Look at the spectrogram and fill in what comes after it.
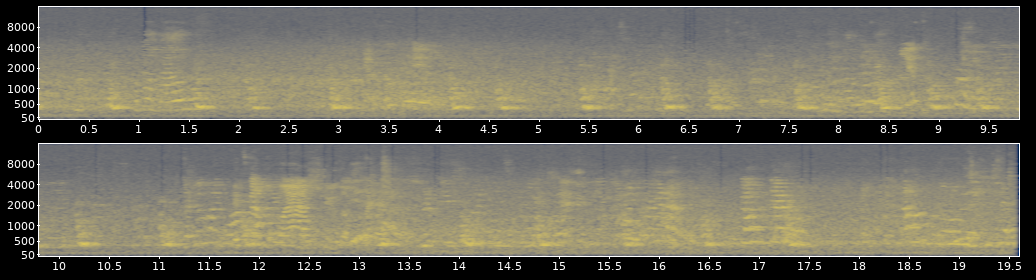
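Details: Excited senior dogs in a yard at Old Friends Senior Dog Sanctuary, reacting as Titus passes by, bark almost nonstop, roughly once every second and overlapping at times, with a low steady hum underneath.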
